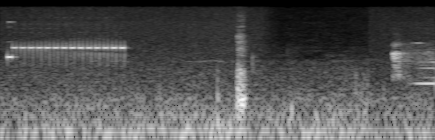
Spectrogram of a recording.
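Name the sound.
phone call ringing out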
